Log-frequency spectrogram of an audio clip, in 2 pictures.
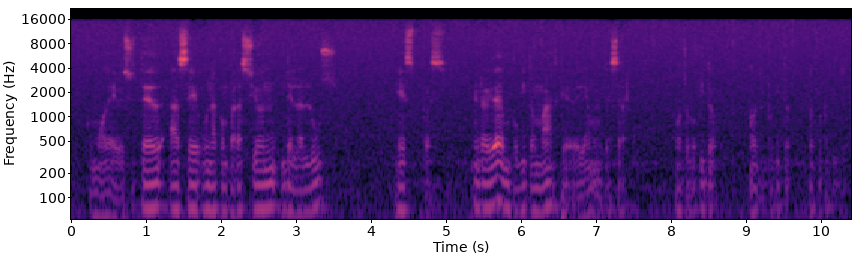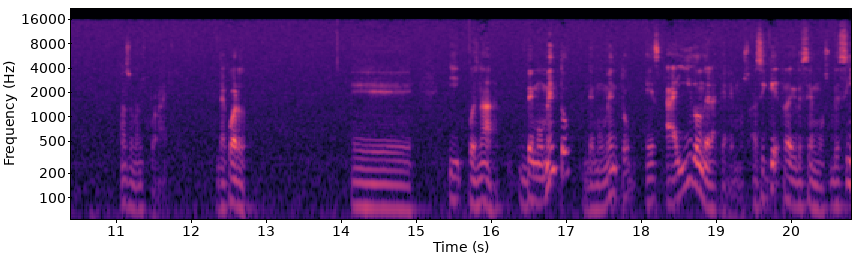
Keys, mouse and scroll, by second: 6.3 click, 7.8 click, 8.9 click, 9.7 click.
